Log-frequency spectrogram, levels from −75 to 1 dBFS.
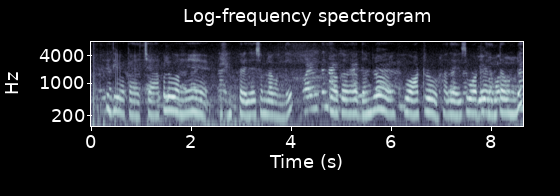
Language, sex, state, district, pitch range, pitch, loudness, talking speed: Telugu, female, Andhra Pradesh, Manyam, 215-240 Hz, 225 Hz, -15 LUFS, 95 wpm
